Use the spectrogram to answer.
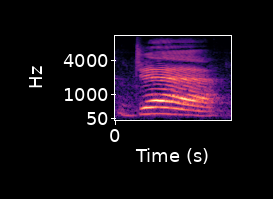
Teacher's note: it is a long vowel Alif. So it's going to be Ja, two haraka.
